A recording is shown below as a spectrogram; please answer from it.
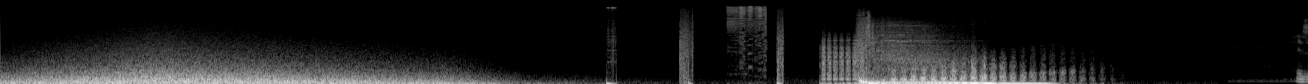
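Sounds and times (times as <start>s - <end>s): low rushing blast: 8.2s - 11.0s
short sharp hits: 8.2s - 11.0s.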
